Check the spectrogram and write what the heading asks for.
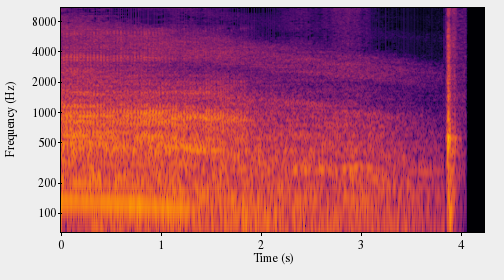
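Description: A loud rumbling roar that slowly fades, then cuts off abruptly just before the end with a short click.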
